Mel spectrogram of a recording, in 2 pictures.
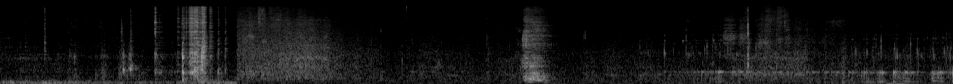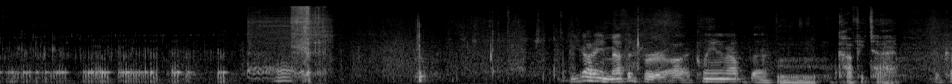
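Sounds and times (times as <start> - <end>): air hissing through grounds: 11.9 - 16.5.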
